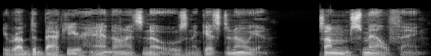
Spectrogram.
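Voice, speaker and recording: A man narrating a thriller audiobook in a very low voice. His delivery moves up and down with plenty of expression, and the sound is close and dry. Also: lively intonation, moderate pace, husky, no room sound.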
